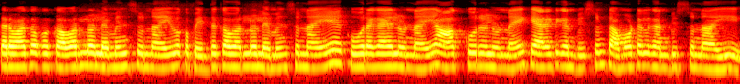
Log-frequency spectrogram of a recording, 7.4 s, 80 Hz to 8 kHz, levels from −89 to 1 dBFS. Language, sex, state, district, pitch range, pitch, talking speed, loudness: Telugu, female, Andhra Pradesh, Sri Satya Sai, 200-215 Hz, 210 Hz, 155 wpm, -17 LUFS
